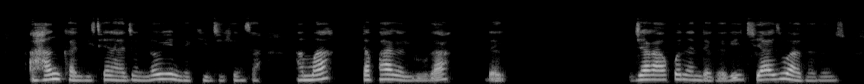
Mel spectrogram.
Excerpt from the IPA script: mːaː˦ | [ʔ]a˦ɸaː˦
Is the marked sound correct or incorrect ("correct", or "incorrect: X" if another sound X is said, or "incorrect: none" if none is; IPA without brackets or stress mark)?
incorrect: t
